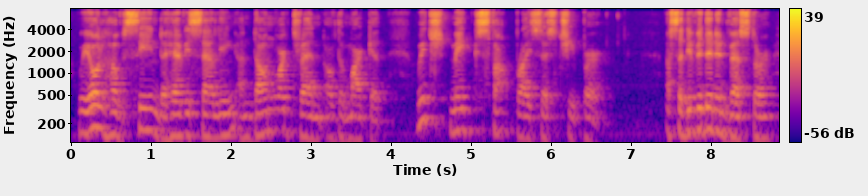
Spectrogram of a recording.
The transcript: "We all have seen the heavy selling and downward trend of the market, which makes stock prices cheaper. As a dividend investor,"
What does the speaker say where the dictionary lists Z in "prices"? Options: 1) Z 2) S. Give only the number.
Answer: 2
